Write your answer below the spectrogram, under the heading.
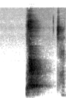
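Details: Welsh Corgi inside a home, urged by family to bark quietly, gives one strong, harsh bark of about half a second, followed by a short softer sound.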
